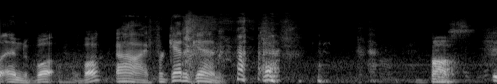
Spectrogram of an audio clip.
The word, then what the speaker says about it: Bas: and two of the co-founders from Reus, or however you want to pronounce it. Hello. Manuel and Bas? I forget again. Bas, It's difficult.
